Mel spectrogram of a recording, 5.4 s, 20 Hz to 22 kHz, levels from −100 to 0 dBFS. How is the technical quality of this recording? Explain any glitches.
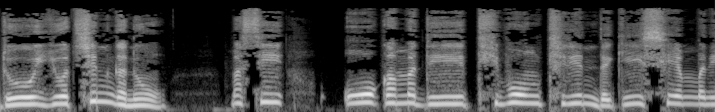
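The quality is degraded throughout by one fault. Generation loss runs throughout: the speech was likely re-encoded around seven times with MP3, roughly fitting 64 kbit/s, stacking quantisation noise into swirly, hollow, smeared attacks, with nothing above 16.5 kHz.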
